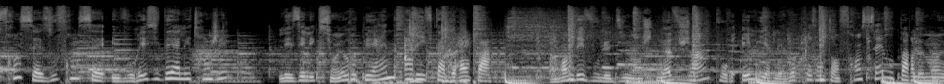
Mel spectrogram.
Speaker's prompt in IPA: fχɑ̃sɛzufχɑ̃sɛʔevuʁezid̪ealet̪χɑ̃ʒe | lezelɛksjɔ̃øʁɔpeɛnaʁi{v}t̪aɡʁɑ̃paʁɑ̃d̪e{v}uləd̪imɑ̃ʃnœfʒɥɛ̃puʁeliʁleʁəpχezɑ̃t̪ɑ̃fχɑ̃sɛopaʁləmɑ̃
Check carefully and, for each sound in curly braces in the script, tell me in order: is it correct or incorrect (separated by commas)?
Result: correct, correct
